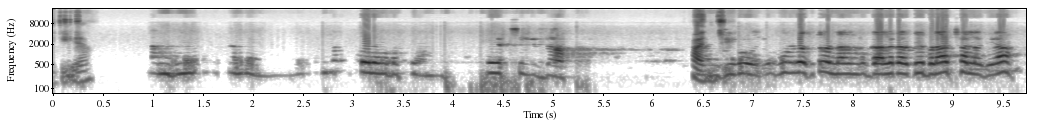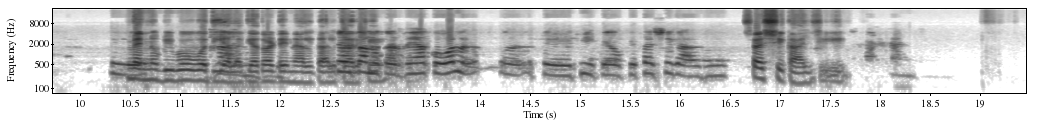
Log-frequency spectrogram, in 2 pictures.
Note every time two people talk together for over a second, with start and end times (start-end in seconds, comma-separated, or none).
11.4-13.0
